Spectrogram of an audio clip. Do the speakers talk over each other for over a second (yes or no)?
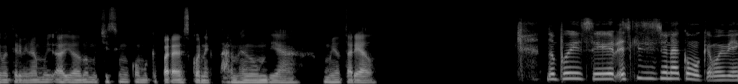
no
